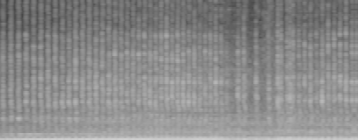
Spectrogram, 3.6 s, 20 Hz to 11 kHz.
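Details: VAZ 2121 with Solex carburettor, complaints of very high fuel consumption, hard starting and frequent spark plug replacement: deep uneven idle with a lumpy, knocking beat and a stumble near the end; carburettor overflowing fuel, cause unclear.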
